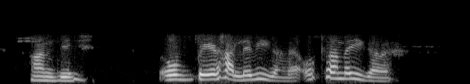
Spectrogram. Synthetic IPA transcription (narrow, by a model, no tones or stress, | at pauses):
hãːɲd͡ʒiː | oːpeːɽɦaːleːbiːɡəɾɛːʔʊsɾãːd̪aːiːɡəɾɛː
